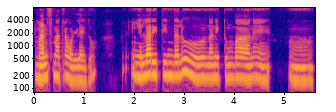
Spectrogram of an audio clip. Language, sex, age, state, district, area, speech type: Kannada, female, 45-60, Karnataka, Shimoga, urban, spontaneous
